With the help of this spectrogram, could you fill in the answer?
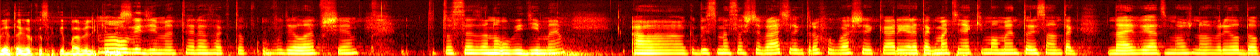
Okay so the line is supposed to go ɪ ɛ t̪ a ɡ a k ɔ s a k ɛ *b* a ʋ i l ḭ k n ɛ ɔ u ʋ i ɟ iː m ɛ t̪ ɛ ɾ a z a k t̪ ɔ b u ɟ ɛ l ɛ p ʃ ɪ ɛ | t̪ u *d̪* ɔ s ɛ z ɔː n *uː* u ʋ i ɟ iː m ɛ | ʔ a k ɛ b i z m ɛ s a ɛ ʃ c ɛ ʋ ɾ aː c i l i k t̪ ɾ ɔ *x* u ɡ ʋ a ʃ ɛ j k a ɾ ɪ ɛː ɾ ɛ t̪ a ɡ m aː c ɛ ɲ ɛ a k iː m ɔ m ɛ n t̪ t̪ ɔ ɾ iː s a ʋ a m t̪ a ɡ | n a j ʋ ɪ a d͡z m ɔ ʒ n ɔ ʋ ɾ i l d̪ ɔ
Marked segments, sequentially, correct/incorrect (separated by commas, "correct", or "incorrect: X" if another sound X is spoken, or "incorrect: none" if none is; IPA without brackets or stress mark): correct, incorrect: t̪, incorrect: u, correct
